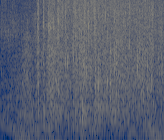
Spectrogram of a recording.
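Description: A noisy, rushing sound effect with fine crackle swells up and eases off over soft background music.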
